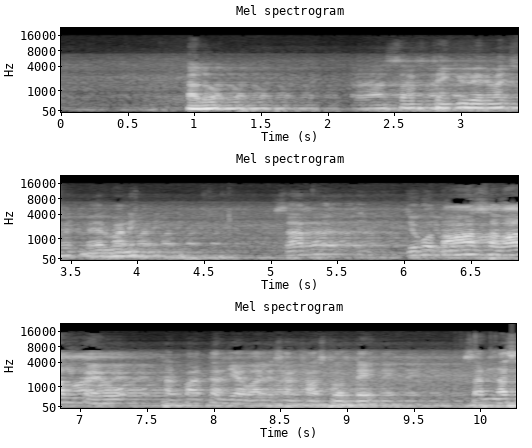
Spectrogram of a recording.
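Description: A man speaks steadily through a microphone and loudspeakers.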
